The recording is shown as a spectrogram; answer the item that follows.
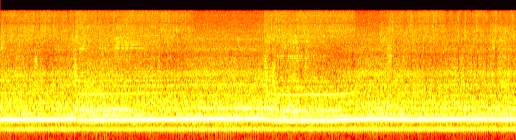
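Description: Tow-behind wood chipper's engine running steadily with a constant hum, its pitch dipping slightly about one and a half and five and a half seconds in.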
